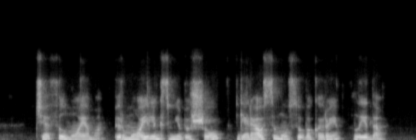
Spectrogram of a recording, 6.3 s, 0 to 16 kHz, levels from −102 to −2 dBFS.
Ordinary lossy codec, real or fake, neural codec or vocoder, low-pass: Opus, 24 kbps; real; none; 7.2 kHz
